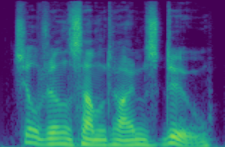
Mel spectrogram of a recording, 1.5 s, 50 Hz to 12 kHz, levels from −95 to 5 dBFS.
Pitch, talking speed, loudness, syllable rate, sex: 110 Hz, 120 wpm, -17 LUFS, 5.6 syllables/s, male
